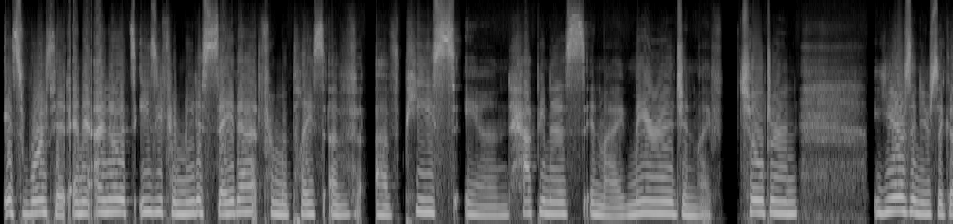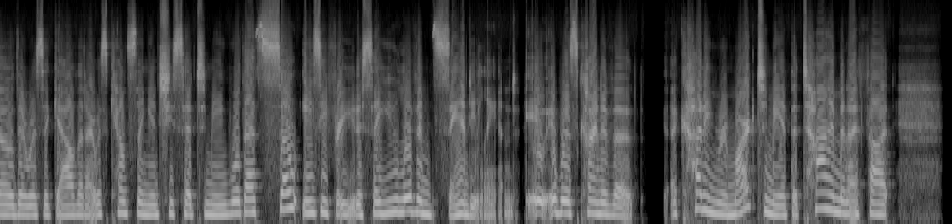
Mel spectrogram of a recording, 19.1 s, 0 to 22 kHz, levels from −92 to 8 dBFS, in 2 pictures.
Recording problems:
distortion; heavy; 7 dB below the speech

